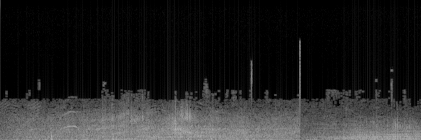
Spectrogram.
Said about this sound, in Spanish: El sonido de los aviones sobrevolando la bahía de San Lorenzo. Han comenzado los ensayos para el Festival Aéreo del domingo.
